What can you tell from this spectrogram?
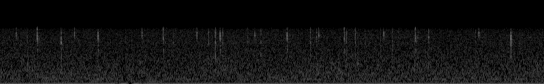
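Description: Canon AE-1's rewind crank being turned slowly, with faint, irregular ticking at about four ticks a second as the exposed film is wound back into its cassette.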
